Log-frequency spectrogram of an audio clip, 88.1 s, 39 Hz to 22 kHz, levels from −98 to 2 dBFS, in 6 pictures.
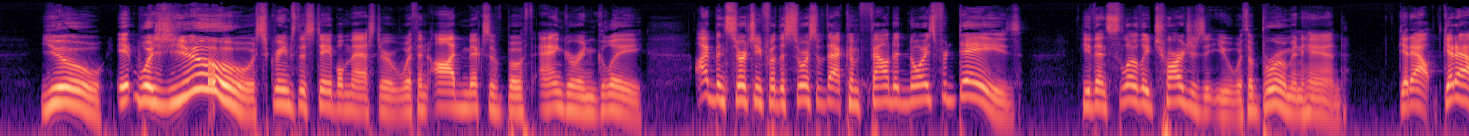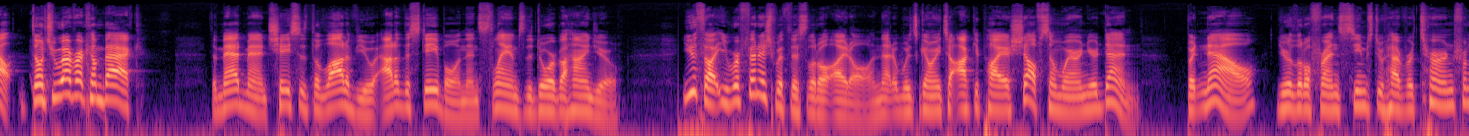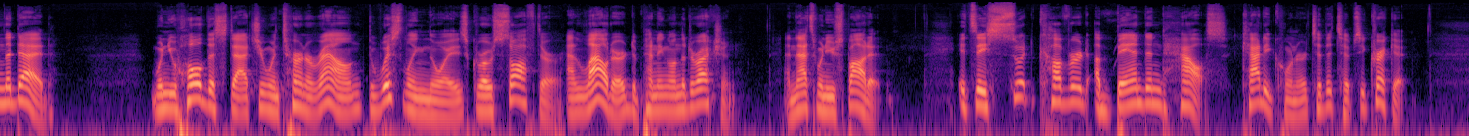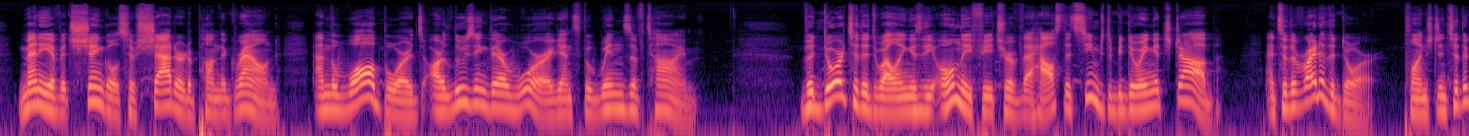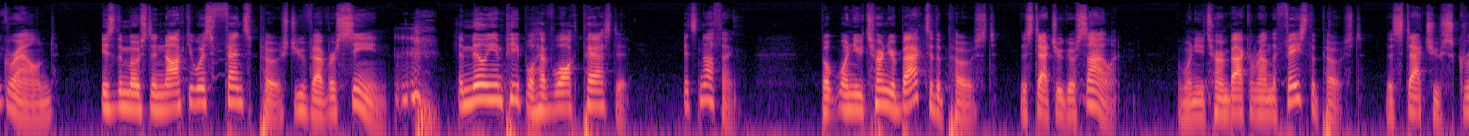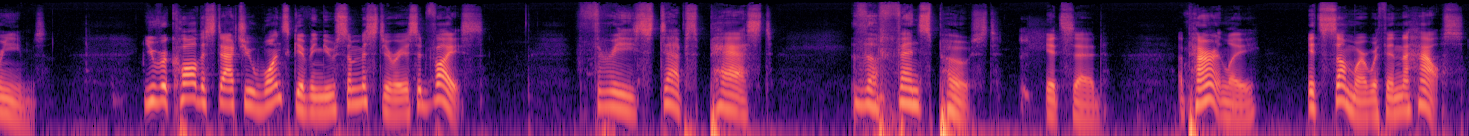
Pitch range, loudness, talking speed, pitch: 120-180 Hz, -23 LUFS, 175 wpm, 145 Hz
